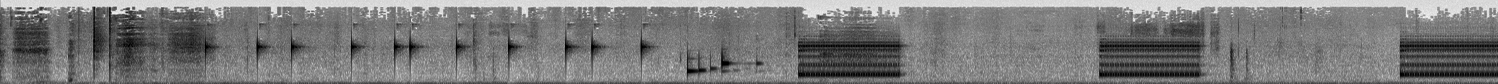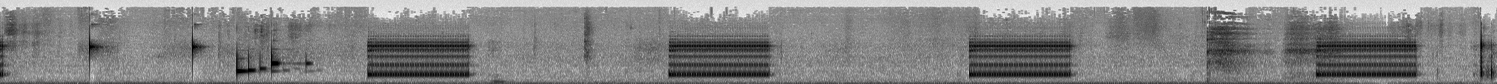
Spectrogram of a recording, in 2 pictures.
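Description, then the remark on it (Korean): A run of quick clicking dial tones gives way to a phone ringing in steady, evenly spaced bursts, about eight rings with short gaps, moderately loud and with no one talking. “이 전화번호가 분명 복순기일과 관련된 전화번호일 거야.”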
